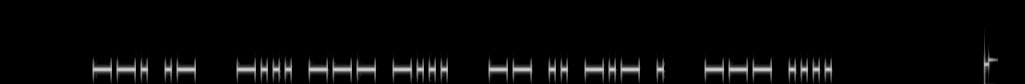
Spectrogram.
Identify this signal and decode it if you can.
Morse code, heard as a keyed tone, about 21 wpm, 700 Hz. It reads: GA BOB MIKE OH
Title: K1USN SST QSO Practice - 20wpm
